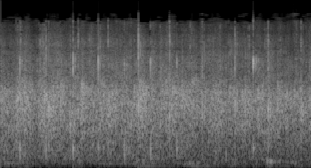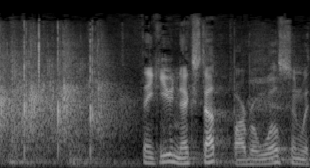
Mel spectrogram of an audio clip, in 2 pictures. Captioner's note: applause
